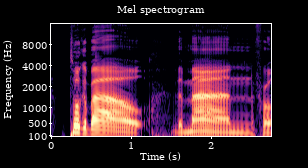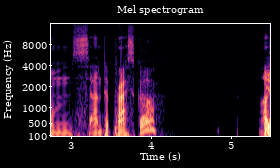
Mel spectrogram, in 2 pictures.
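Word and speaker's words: Santa Prisca: And this episode, we are going to talk about the man from Santa Prasca.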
